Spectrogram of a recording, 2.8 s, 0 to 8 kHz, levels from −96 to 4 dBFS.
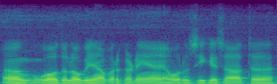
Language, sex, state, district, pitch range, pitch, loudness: Hindi, male, Chandigarh, Chandigarh, 115-120 Hz, 120 Hz, -16 LUFS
